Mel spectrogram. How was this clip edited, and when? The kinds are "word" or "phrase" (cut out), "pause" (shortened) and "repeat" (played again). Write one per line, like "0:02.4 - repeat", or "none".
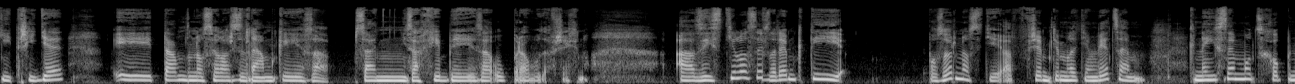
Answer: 0:01.1 - word
0:01.9 - word
0:02.3 - word
0:07.6 - word
0:09.2 - word
0:11.9 - word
